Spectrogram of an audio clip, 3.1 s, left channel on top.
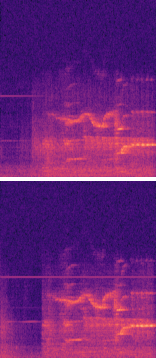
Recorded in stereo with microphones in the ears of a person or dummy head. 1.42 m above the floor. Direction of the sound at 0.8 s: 50° right (ahead or behind).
